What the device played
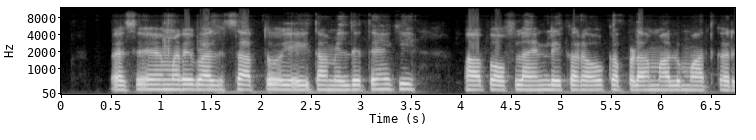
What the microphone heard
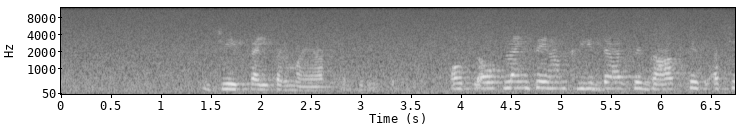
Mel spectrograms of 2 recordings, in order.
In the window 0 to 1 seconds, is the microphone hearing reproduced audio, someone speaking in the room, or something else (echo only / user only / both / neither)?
neither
